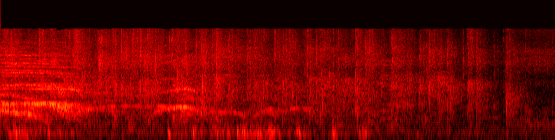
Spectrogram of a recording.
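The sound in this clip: A standing audience applauds as a couple comes up to the platform, with dense, steady clapping that is loudest at first and then gradually fades.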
